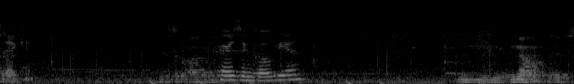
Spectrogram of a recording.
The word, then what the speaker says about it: Herzegovina: Herzegovina? No, It's like Genovia, but no, it's Vina at the end, not Govia. yeah, I just Vina.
